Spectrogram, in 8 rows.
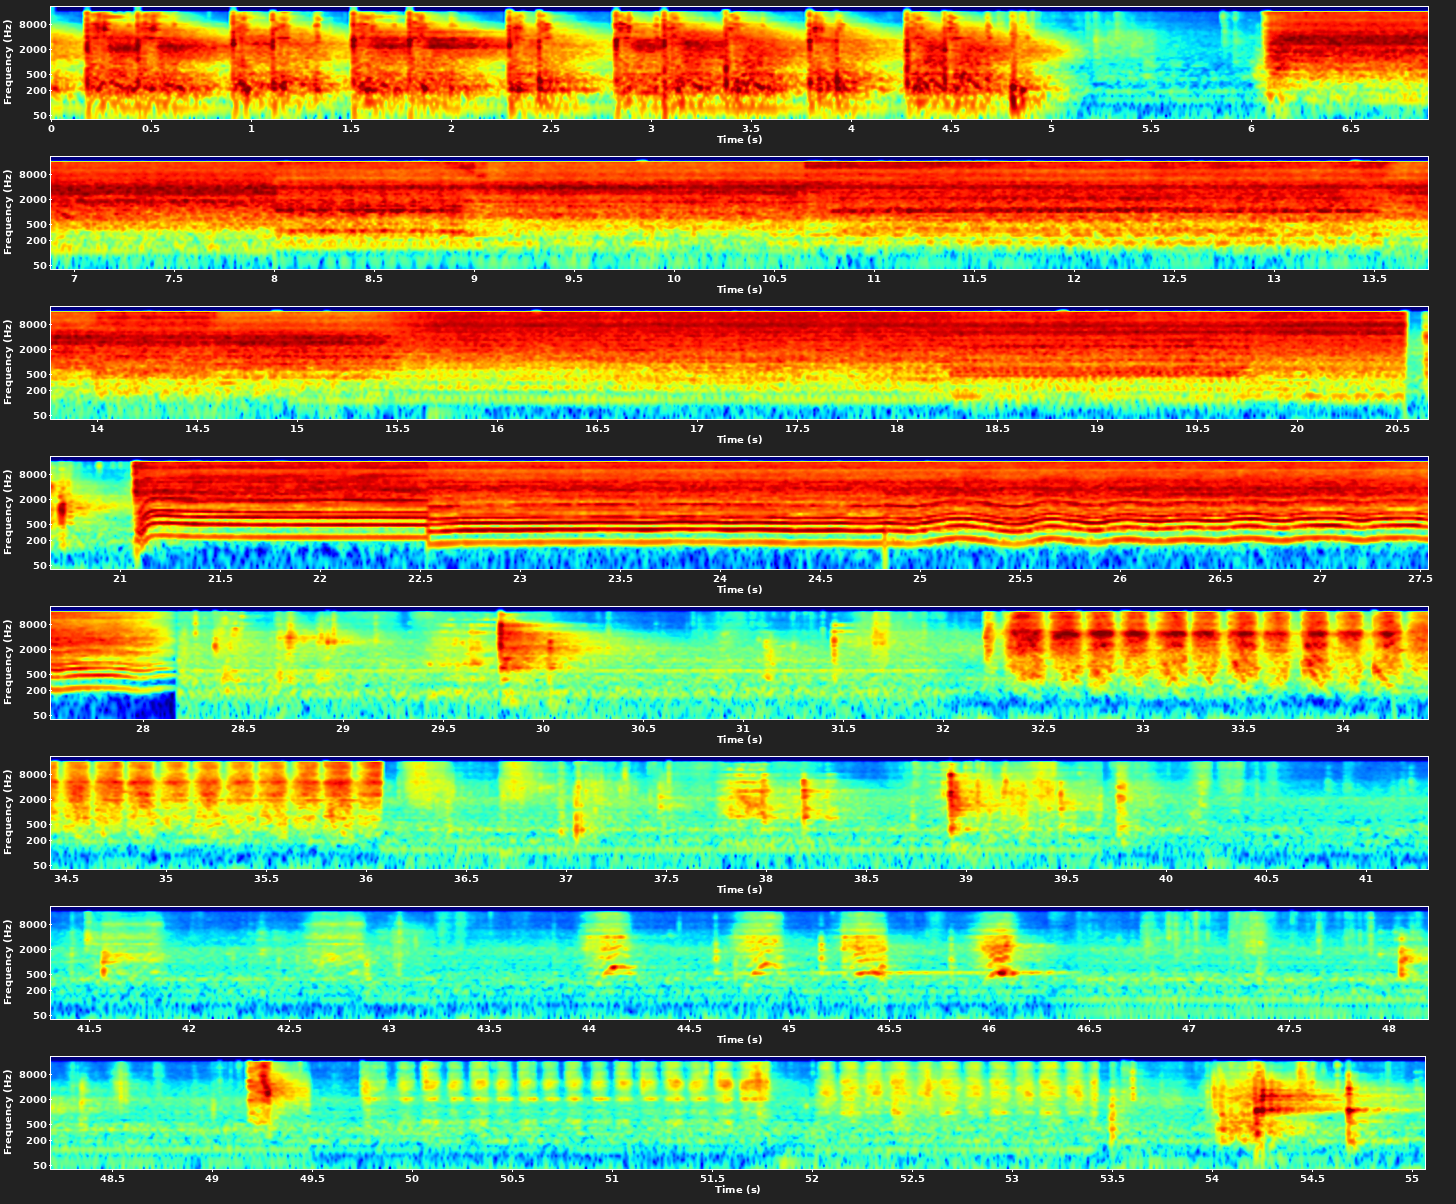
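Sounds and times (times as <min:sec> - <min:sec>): rotary sanding tool whining: 0:06.2 - 0:28.2
hand sanding wood: 0:32.2 - 0:36.1, 0:49.8 - 0:53.4.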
